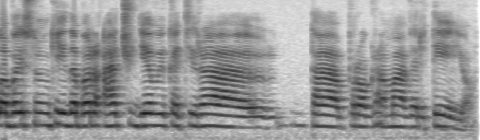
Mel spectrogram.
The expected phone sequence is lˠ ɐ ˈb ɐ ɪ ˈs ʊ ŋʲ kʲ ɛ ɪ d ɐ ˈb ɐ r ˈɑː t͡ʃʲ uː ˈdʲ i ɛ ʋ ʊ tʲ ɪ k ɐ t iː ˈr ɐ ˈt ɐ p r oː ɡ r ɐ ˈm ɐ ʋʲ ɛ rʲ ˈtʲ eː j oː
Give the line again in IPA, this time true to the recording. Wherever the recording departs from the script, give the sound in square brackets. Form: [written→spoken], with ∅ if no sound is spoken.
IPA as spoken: lˠ ɐ ˈb ɐ ɪ ˈs ʊ ŋʲ kʲ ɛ ɪ d ɐ ˈb ɐ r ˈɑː t͡ʃʲ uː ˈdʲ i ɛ ʋ ʊ [tʲ→∅] ɪ k ɐ t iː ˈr ɐ ˈt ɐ p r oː ɡ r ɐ ˈm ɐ ʋʲ ɛ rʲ ˈtʲ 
